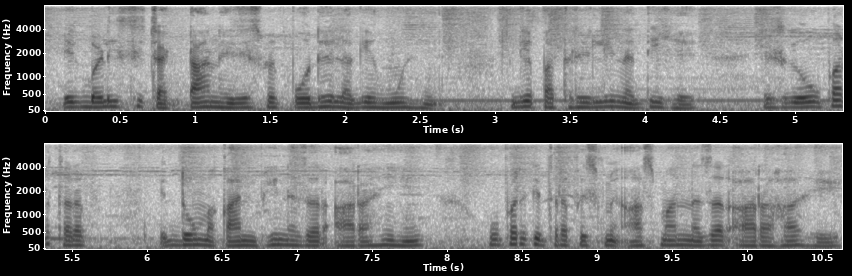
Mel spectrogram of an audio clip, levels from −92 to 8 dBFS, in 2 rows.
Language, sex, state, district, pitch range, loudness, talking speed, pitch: Hindi, male, Maharashtra, Aurangabad, 120-140 Hz, -20 LUFS, 180 wpm, 130 Hz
